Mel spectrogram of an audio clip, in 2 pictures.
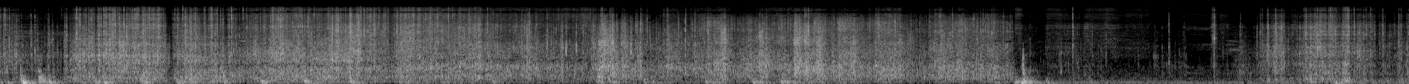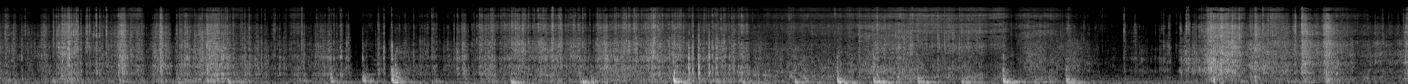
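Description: Crinkling and rustling of the stiff release paper peeling away from a roll of Grace Ice & Water Shield self-adhering membrane as it is unrolled onto the roof, with a couple of short lulls.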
